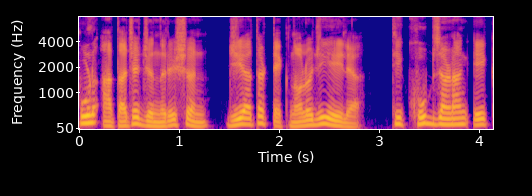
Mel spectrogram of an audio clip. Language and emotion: Goan Konkani, neutral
